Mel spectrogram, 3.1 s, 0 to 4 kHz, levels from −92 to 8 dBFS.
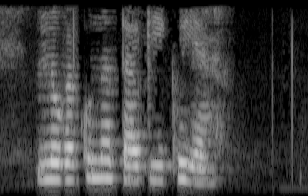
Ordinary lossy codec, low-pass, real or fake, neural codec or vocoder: AAC, 16 kbps; 3.6 kHz; real; none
